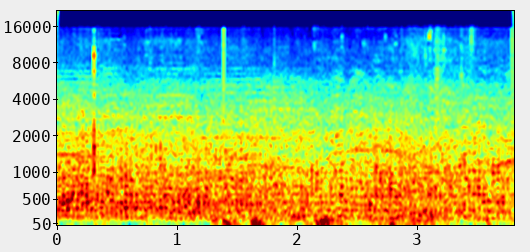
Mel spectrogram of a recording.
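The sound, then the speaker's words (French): A loud, steady drone of police helicopters fills the air over Causeway Bay, a shopping district on Hong Kong Island, as police direct the dispersal of protesters, the low rotor throb continuous with a broad rushing wash of noise and no clear voices. “Le bruit d'hélicoptères des forces de l'ordre n'est pas habituel dans le ciel de Causeway Bay, quartier très commerçant de l'île de Hong Kong.”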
